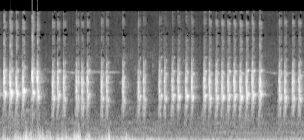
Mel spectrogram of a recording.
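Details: Sooty-headed bulbul song aimed at provoking replies from other bulbuls: clusters of quick chattering notes separated by short gaps, over low thumping noise early on.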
